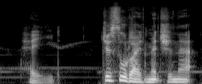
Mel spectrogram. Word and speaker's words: Heide: wondering about pronunciation reference I'm going by sorden who calls it hay just thought I'd mention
